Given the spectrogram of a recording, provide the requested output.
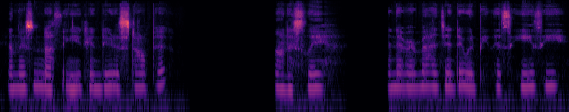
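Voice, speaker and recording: A woman acts out an arrogant female vampire posing as a therapist in an intimate ASMR roleplay. Her voice is a little high and very breathy, often sinking toward a whisper. She speaks slowly and soothingly, with a teasing, hypnotic authority. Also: darkish tone. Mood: smug, gloating. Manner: slow, soothing, commanding, teasing.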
